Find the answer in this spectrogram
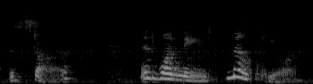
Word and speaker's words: Melchior: star and one named melchior rhymes with belle seymour perhaps there were others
